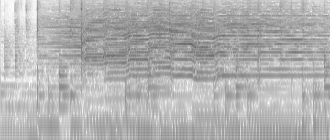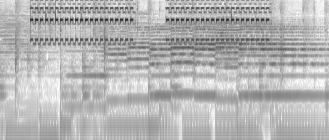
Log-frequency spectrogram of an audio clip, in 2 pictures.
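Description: A telephone rings in two repeated electronic bursts over steady background music, starting midway and continuing to the end.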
